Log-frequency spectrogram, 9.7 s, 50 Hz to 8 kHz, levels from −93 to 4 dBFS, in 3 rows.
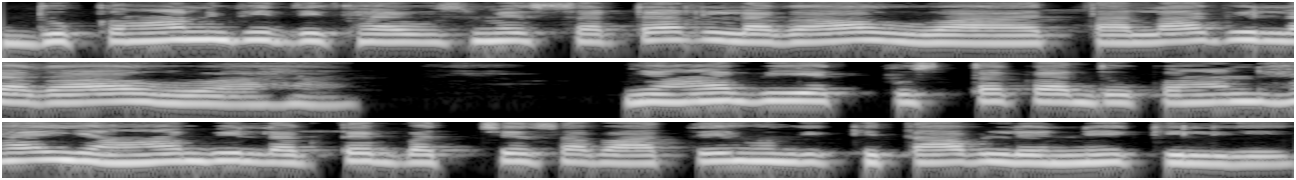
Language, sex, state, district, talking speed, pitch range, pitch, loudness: Hindi, female, Bihar, Bhagalpur, 210 wpm, 205-240 Hz, 220 Hz, -17 LUFS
